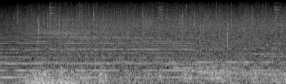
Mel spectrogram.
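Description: Steady rain hisses across the whole stretch, with a deep rumble of thunder swelling early on and fading back into the downpour. No voices, just the full storm.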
